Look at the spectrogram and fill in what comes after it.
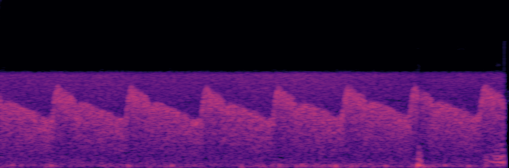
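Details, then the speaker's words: Transcranial Doppler signal, high-pitched, from the middle cerebral artery of a critically ill child on mechanical ventilation; a positive waveform with high flow velocities. "A continuación quiero que escuchen porque es un sonido agudo y a veces es más importante escuchar que ver para poder insonar."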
